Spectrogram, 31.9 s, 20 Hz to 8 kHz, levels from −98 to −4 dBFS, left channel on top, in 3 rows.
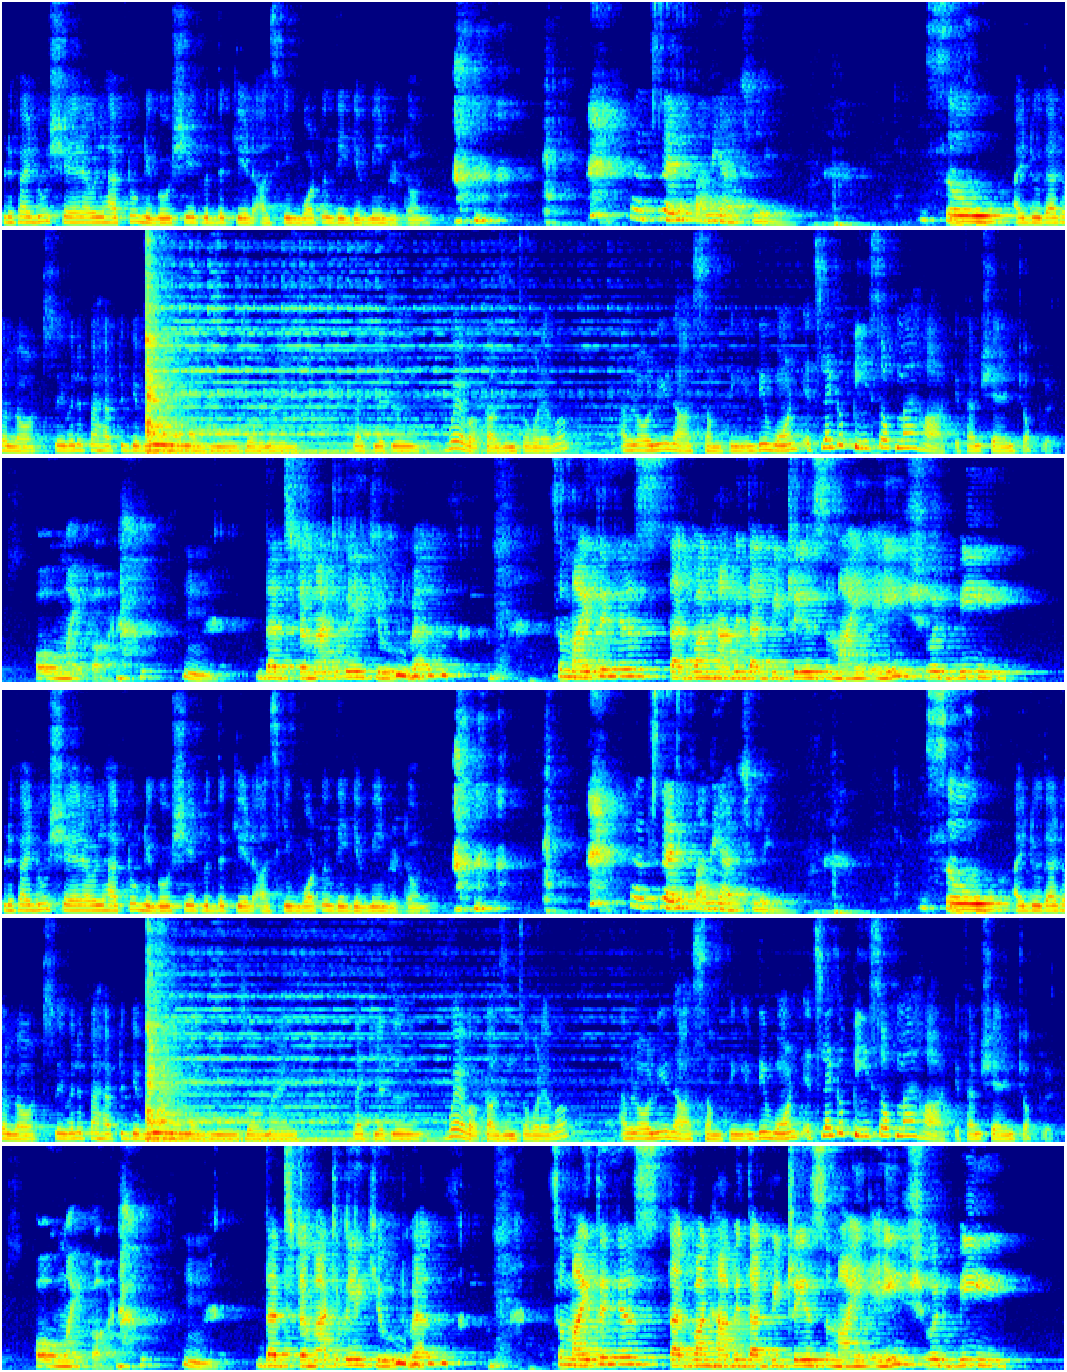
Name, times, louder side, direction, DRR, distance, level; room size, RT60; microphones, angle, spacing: voice 1, 0.0-4.3 9.5-9.6 10.1-13.6 14.1-16.3 16.8-21.1 23.1-23.4 25.2-25.8 26.2-26.4, right 1 dB, 10° right, 8 dB, 0.6 m, -31 dB
voice 2, 4.5-5.0 5.4-5.5 5.8-7.8 8.3-8.4 9.2-10.1 21.6-22.8 23.8-25.5 26.3-26.5 26.8-31.3, right 2 dB, 40° right, 2 dB, 1.5 m, -27 dB
sound 1, 12.1-17.8 18.4-18.5, left 1 dB, 75° left, 6.1 m, -35 dB
30.0 x 11.5 x 8.2 m, 1.0 s
head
